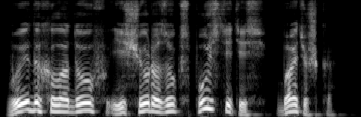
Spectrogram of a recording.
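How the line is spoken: Plain. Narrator (Russian): расставаясь, спросил Георгий

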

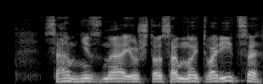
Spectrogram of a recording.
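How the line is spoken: Crying out, weeping and laughing. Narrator (Russian): вскричал он, плача и смеясь

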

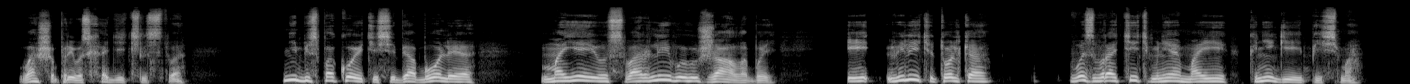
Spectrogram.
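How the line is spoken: Deeply heartfelt voice. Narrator (Russian): Степан Трофимович глубоко проникнутым голосом произнес

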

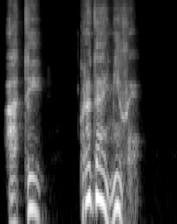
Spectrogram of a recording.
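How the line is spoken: Whispering. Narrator (Russian): шептала Катерина Петровна

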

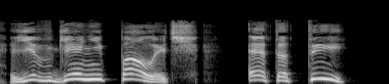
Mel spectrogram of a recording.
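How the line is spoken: Sudden ringing shout. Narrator (Russian): крикнул вдруг звонкий, прекрасный голос

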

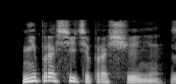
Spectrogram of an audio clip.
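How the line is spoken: Laughing. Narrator (Russian): засмеялась Настасья Филипповна

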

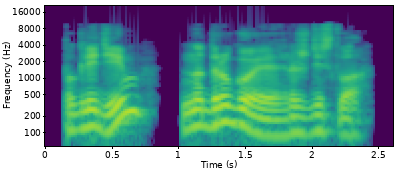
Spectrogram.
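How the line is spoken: Thoughtful, smiling. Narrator (Russian): Дух задумчиво улыбнулся и сказал

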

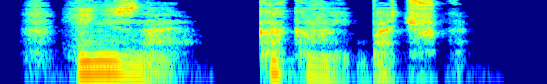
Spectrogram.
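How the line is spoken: Whispering. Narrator (Russian): шепотом проговорила княжна

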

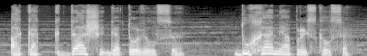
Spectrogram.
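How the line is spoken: Sudden terrible whisper. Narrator (Russian): проговорила она вдруг страшным шепотом

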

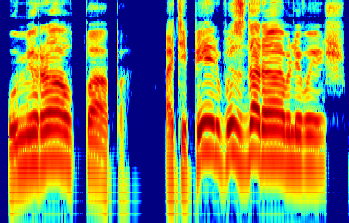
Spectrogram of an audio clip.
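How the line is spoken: Cheerful voice. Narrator (Russian): бодрым голосом сказал я

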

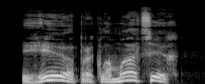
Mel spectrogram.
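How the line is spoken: Audience whispering. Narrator (Russian): зашептали в публике

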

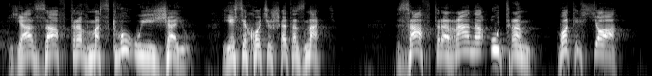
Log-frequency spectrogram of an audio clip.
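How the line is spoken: Angry, loud, measured. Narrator (Russian): Со злобою раздельно и громко вдруг проговорил он

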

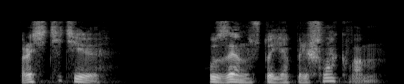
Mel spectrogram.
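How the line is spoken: Reproachful agitated voice. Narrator (Russian): сказала она укоризненно взволнованным голосом

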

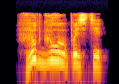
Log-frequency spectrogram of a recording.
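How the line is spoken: Laughing shout. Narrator (Russian): смеясь крикнула Наташа

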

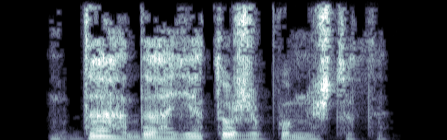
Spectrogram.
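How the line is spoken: Timid reply. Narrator (Russian): робко отвечала Соня

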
